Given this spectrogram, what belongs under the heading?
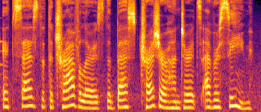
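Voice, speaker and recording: A woman playing a kindly, earnest young scholar-priestess in a video game, speaking in a measured, articulate and reassuring way. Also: medium pitch, a little mellow, a little hiss or hum, natural voice. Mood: composed, pleased.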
